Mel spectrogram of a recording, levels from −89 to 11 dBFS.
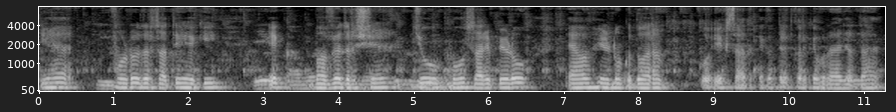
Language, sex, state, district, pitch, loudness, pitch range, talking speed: Hindi, male, Bihar, Kishanganj, 150 Hz, -17 LUFS, 145-155 Hz, 135 wpm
